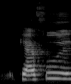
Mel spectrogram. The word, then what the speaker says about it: Carrefour: Cafu is spelled as Carrefour.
